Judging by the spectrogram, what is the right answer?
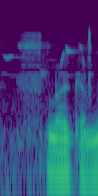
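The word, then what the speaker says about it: Slowcombe: then Mount Slocum again, and that's S-L-O-W-C-O-M-B-E, Slocum, not the normal way we'd spell it.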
